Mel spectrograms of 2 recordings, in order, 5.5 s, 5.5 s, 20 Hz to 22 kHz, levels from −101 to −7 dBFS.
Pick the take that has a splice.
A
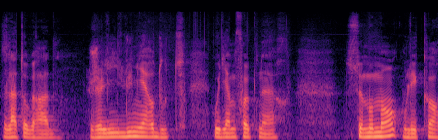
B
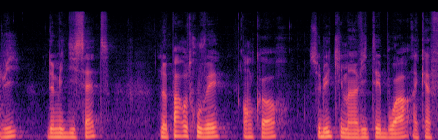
A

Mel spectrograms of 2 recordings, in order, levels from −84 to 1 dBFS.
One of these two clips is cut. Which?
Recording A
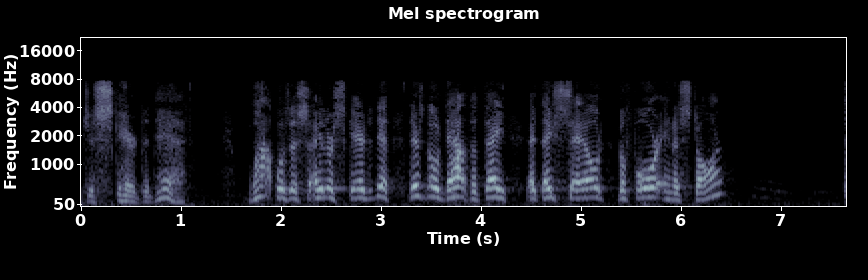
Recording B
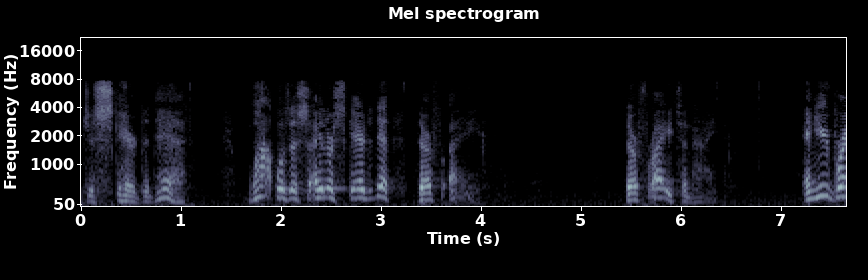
B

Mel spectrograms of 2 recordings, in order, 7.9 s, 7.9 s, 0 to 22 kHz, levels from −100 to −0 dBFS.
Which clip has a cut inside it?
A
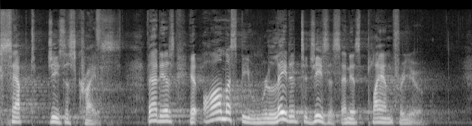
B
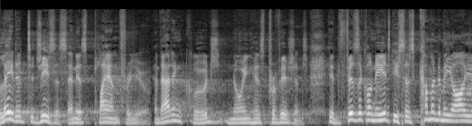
B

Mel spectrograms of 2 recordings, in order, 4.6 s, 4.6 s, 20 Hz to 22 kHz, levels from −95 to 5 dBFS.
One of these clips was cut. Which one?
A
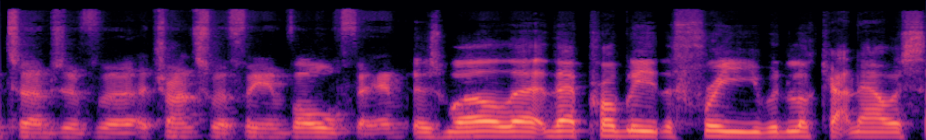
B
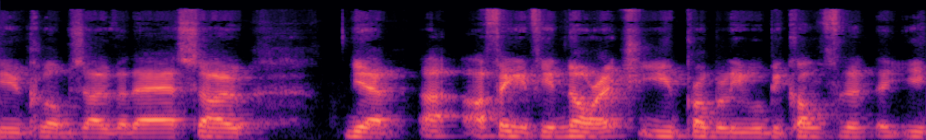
A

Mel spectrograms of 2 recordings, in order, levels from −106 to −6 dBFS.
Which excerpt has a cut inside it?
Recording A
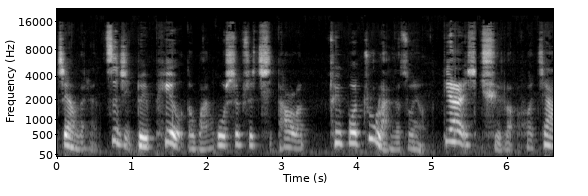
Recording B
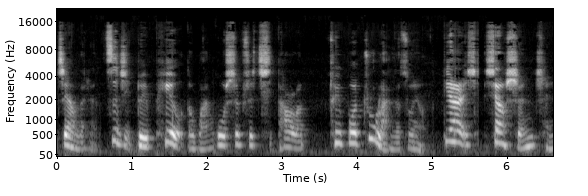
A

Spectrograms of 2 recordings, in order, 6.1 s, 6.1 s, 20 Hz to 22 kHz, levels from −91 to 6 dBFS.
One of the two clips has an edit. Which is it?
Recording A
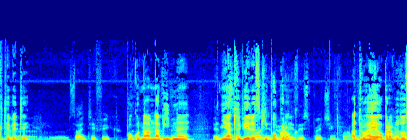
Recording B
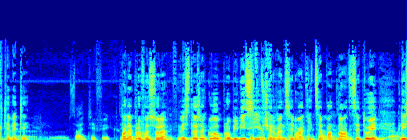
B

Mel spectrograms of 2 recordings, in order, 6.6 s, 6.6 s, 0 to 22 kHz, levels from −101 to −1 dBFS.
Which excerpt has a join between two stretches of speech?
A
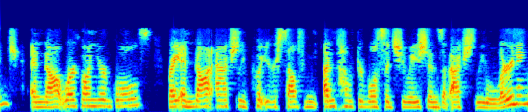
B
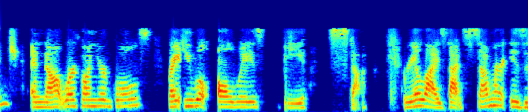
B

